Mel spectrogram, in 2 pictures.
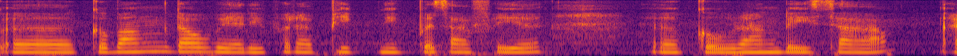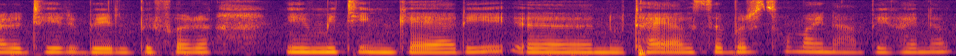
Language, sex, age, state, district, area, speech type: Bodo, female, 18-30, Assam, Kokrajhar, rural, spontaneous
